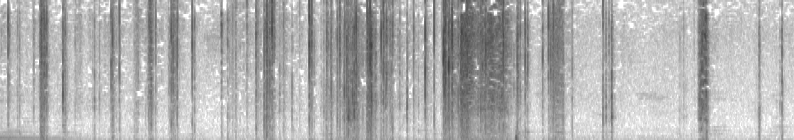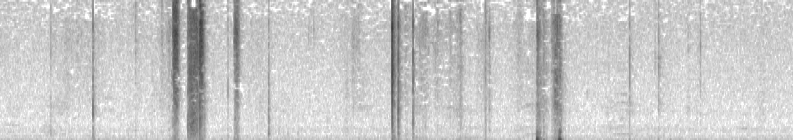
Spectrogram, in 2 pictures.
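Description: Clear plastic packaging handled by hand: faint, irregular crinkling and clicking, a busier run of rustling in the first five seconds, then a few separate clicks and taps.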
